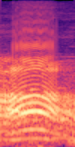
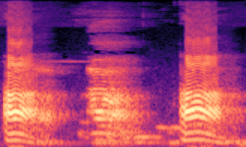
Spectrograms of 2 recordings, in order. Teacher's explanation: তাহলে এইটা হলো হামজা জবর আ, আইন জবর আ। তাহলে দুইটাই আ, একটা চাপ দিয়ে একটা চাপ ছাড়া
